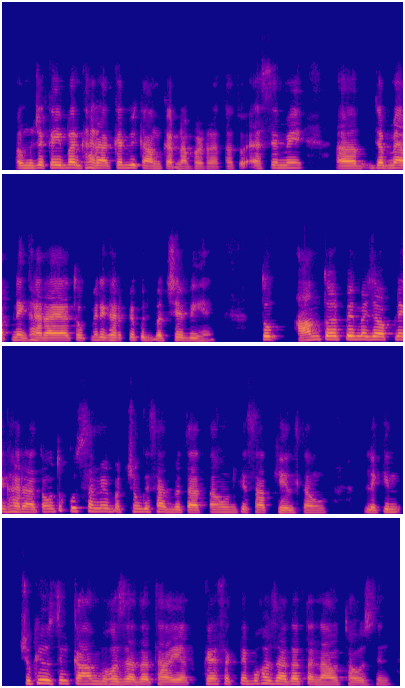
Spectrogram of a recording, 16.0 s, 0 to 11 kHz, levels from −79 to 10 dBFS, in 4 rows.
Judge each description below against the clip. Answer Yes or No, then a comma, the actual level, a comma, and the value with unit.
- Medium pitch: Yes, medium, 170 Hz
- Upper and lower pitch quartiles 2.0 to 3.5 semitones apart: Yes, average, 3.2 semitones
